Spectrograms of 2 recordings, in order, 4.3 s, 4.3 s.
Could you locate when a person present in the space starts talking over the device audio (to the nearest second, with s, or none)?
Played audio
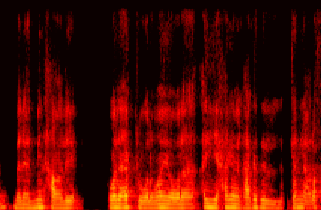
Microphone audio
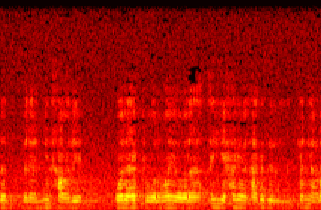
none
